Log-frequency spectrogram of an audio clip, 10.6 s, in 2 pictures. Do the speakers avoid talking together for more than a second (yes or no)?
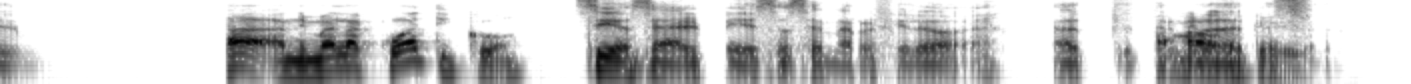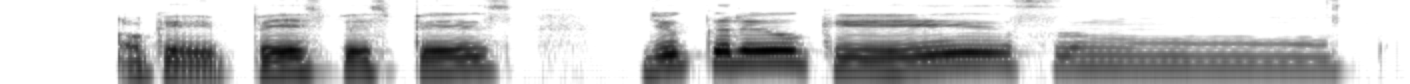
yes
